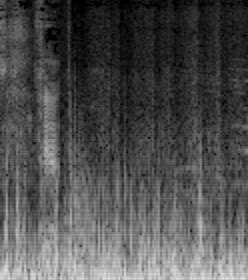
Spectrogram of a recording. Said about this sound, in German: Ist ein bisschen windig gerade.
